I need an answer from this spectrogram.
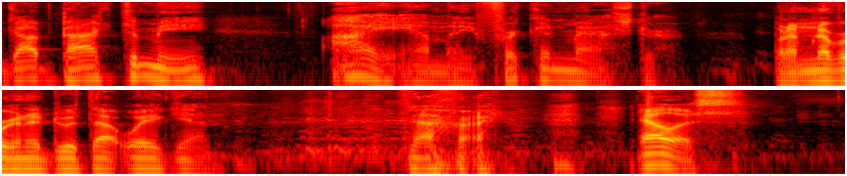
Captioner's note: a few chuckles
